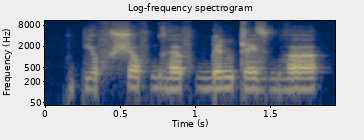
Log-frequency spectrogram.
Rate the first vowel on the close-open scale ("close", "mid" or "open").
mid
